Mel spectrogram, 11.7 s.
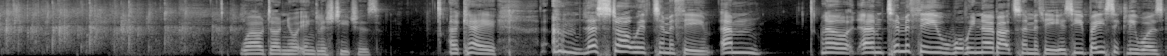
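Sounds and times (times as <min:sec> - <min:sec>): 
round of applause: 0:00.0 - 0:02.7
speech: 0:02.4 - 0:03.9, 0:04.5 - 0:11.6.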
